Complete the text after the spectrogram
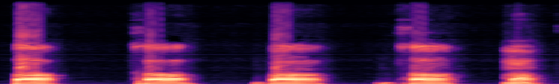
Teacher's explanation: যেমন প উচ্চারণ করো আমার সাথে সাথে তাহলে বিষয়টা বুঝতে পার। দুই ঠোট মানে একত্রে কাজ করে। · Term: অষ্ঠ ব্যঞ্জন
